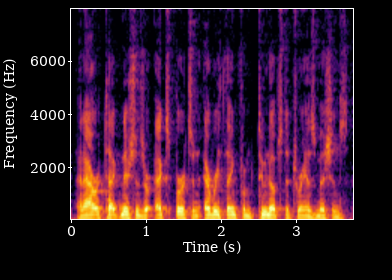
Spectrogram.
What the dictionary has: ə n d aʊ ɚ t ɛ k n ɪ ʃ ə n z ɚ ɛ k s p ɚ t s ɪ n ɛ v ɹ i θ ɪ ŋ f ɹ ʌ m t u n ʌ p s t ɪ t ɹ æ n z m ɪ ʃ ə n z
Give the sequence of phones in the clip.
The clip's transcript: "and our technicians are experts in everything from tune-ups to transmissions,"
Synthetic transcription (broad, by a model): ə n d aʊ ɚ t ɛ k n ɪ ʃ ə n z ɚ ɛ k s p ɚ t s ɪ n ɛ v ɹ i θ ɪ ŋ f ɹ ʌ m t u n ʌ p s t ɪ t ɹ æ n z m ɪ ʃ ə n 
